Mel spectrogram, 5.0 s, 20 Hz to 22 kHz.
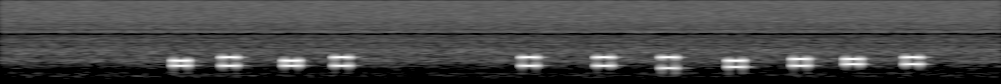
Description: DTMF, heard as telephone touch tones, dialled by hand, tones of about 70 ms. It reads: 7979 993480#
